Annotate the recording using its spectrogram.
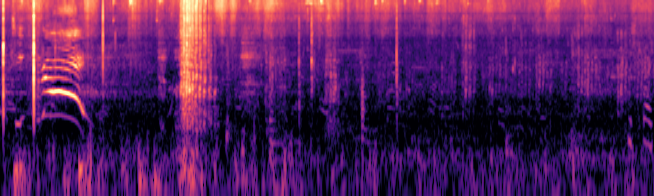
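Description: A horse whinnying in the first second, one call rising and then falling in pitch, with a breathy burst about two seconds in. After that it goes quieter, with low rumbling noise underneath.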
